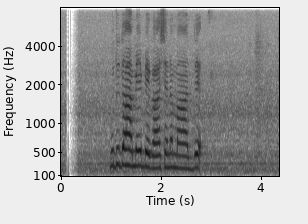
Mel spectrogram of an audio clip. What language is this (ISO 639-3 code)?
sin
